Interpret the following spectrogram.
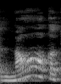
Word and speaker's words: gnaw: 자, not가 동사예요. G-N-A-W인데 G가 소리가 안 납니다. 그냥 not라고 발음하고 이거는 막 이렇게 물어뜯다, 깨물다, 뭐 갉아먹다 이런 뜻이에요.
